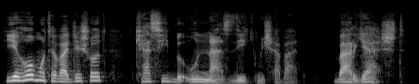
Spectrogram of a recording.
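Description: A man reads a story aloud as its narrator. His pitch moves in a lively way, and his delivery is expressive. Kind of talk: storybook reading.

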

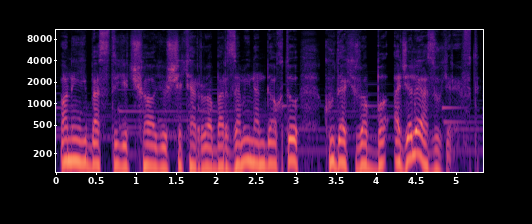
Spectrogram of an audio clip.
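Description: A man reading a story aloud as an audiobook narrator in a steady, measured way. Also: mid-range voice, faint music behind. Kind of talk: scripted narration.

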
